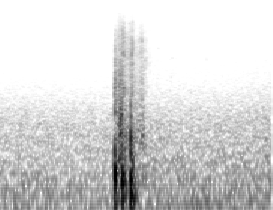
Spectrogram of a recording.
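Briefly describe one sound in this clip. A pistol fires a single sharp shot.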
